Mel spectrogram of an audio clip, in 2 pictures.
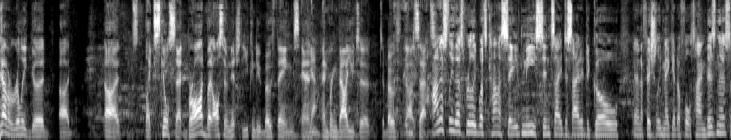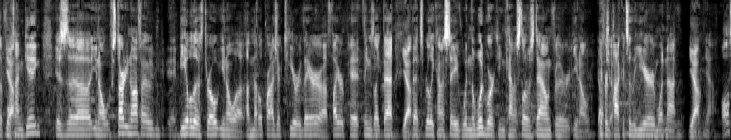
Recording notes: LIVE from WORKBENCHcon 2022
